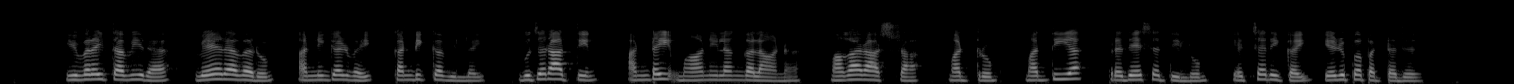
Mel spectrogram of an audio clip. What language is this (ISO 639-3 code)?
tam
